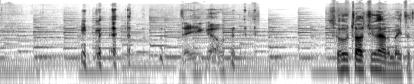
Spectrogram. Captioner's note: chuckles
